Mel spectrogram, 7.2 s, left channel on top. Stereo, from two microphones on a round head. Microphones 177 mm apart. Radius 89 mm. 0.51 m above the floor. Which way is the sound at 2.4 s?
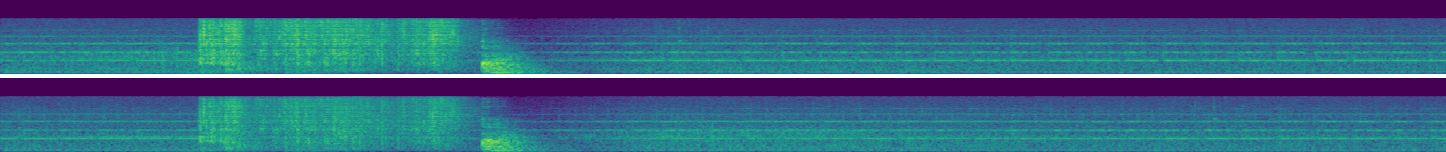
5° left (ahead or behind).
